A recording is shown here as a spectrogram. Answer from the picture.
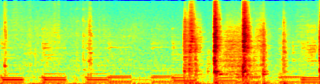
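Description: Background music: a plucked guitar melody plays steadily. A few sharp knocks of objects being handled and set down come a little past the middle.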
